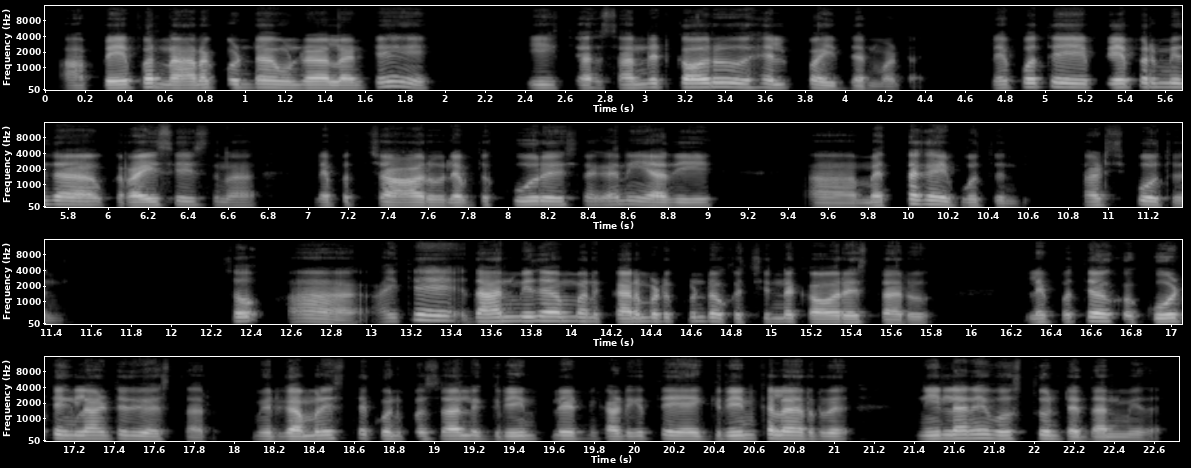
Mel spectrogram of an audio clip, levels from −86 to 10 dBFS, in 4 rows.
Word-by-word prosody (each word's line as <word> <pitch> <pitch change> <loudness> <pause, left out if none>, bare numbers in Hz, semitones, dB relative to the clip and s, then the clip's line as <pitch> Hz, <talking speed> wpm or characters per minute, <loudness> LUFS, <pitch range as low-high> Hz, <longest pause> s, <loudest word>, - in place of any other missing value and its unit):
ఆ - - -4 0.2
పేపర్ 150 +4 +5
నానకుండా 150 +3 +1
ఉండాలంటే, 140 +5 +3 0.7
ఈ - - -2 0.2
చ 130 - 0
సన్నటి 150 +3 -1
కవరు 170 +2 +6 0.2
హెల్ప్ 145 -1 -2
అయిద్దనమాట. 110 -3 -7 0.4
లేకపోతే, 175 +4 0 0.2
పేపర్ 160 +2 +2
మీద 170 -1 +1 0.2
ఒక - - -18
రైస్ 135 +2 +4
వేసినా, 140 - -9 0.4
లేకపోతే - - -8
చారు, 130 -1 +4
లేకపోతే 125 -1 -2
కూర 155 +1 0
వేసినా 145 0 -7
కాని 155 0 -6
అది 125 0 -5 0.6
ఆహ్, 110 -1 -6
మెత్తగా 165 +8 +1
అయిపోతుంది, 125 -7 -10 0.3
తడిచిపోతుంది. 135 - -3 0.8
సో - - +3 0.3
ఆ! - - -1 0.4
అయితే 160 +9 -1 0.3
దాని 165 +2 +5
మీద 185 +1 +3 0.2
మనకు 160 -2 -4
కనపడకుండా 160 +3 0
ఒక - - -6
చిన్న 150 0 -6
కవరేస్తారు. 135 -3 +1 0.5
లేకపోతే, 145 +4 -5
ఒక - - -8
కోటింగ్ 155 0 +2
లాంటిది 150 0 0
వేస్తారు. 110 -4 -7 0.2
మీరు 135 - -6
గమనిస్తే 150 +5 +2
కొన్ని, 140 -2 -3
కొన్ని 140 - -7
సార్లు 140 +1 +3
గ్రీన్ 135 +1 -1
ప్లేట్‌ని 145 -1 -2
కడిగితే 135 +3 -1 0.2
గ్రీన్ 145 +2 +1
కలర్ 150 -2 +5 0.5
నీళ్ళనేవి 160 +3 +3
వస్తుంటాయి 150 0 -2
దాని 115 0 -1
మీద. 110 - -10
145 Hz, 150 wpm, -24 LUFS, 135-155 Hz, 0.8 s, కవరు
